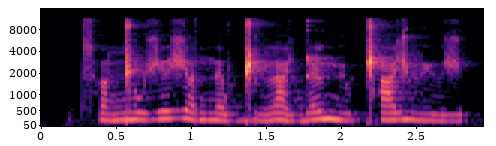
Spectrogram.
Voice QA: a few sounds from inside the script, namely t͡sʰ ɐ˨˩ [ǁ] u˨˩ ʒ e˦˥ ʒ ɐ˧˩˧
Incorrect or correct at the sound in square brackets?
incorrect: ŋ͡ǁ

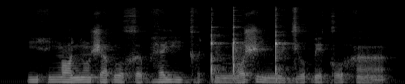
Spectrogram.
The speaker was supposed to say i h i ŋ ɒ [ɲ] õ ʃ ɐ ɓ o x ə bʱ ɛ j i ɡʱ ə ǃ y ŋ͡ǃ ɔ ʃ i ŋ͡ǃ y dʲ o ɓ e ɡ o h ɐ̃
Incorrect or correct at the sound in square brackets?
correct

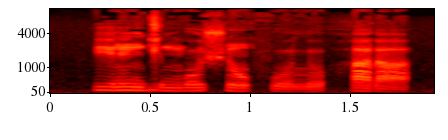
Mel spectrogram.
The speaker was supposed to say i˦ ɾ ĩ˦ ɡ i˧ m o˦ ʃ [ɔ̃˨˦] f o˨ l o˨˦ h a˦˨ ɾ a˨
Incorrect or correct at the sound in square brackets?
incorrect: ɔ̃˧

